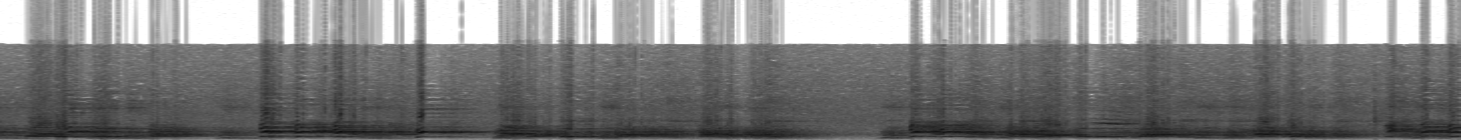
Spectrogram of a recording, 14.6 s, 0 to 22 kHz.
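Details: Loud chorus of barking dogs on 17 October 2015, dense overlapping yips and bow-wows with brief dips, the clamour carrying on without pause for the whole stretch.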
